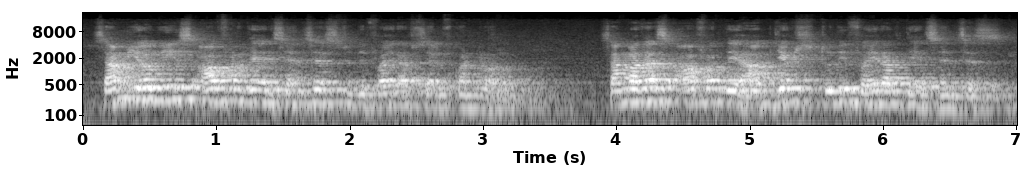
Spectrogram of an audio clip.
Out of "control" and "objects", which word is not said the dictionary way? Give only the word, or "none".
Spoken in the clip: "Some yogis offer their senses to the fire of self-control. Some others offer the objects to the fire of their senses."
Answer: none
